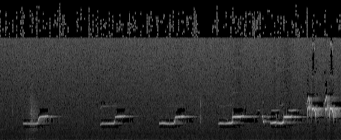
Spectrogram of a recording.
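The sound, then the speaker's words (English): Bluethroats, Smith's longspurs, redpolls and sparrows sing outdoors at Sunset Pass in the Arctic Refuge, near the Beaufort Sea, in a steady series of short, bright whistled phrases, rising and repeating about every second, over a low rumble of wind, with no one speaking. “These are blue throats, Smith's longspurs, red poles, sparrows.”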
